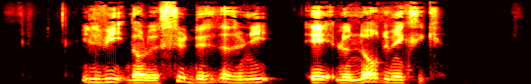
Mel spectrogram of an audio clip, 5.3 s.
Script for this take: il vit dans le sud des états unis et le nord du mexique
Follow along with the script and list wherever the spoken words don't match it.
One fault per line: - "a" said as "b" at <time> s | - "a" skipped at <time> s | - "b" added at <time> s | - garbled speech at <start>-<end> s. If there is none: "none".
none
